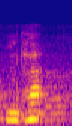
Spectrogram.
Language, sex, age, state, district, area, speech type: Bodo, female, 45-60, Assam, Chirang, rural, read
